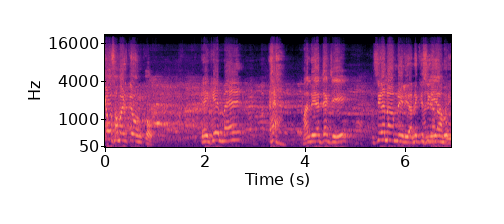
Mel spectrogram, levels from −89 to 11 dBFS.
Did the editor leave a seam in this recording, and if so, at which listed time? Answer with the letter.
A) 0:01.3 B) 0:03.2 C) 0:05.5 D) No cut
D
